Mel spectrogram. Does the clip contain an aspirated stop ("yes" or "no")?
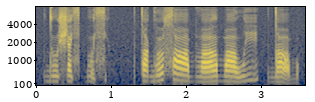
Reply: no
